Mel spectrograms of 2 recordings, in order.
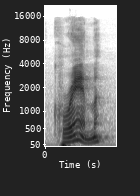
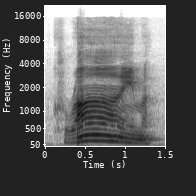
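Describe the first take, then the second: First: The vowel does not sound like 'cry'. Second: The vowel sounds like the one in 'cry'. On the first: The speaker calls it wrong. "if you mispronounce the word, this is what will happen" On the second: The speaker calls it right. "Instead of creme, I should say cry"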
